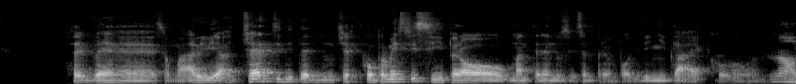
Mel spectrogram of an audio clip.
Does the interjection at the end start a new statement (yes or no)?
yes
